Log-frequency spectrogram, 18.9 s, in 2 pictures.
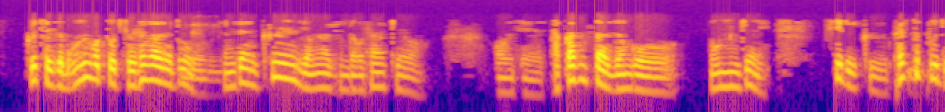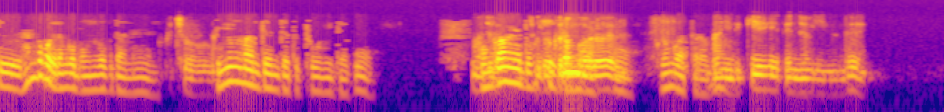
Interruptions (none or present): present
